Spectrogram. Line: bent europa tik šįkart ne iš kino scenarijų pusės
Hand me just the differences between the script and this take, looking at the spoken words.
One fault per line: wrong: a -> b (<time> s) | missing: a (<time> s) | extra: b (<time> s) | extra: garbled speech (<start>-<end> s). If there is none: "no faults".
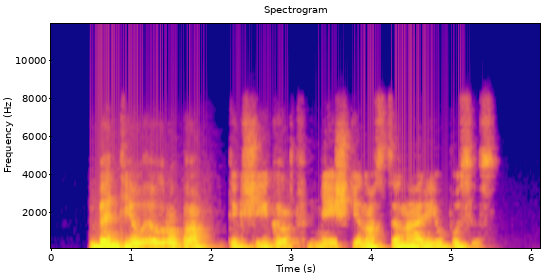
extra: jau (1.0 s)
